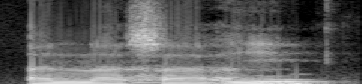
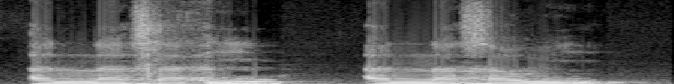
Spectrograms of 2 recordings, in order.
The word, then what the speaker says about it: An-Nasa'i: Seperti An-Nasa'i itu bisa dibaca An-Nasa'i, An-Nasawi. Itu boleh.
